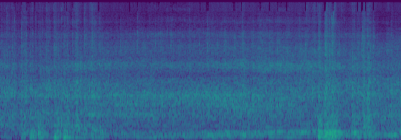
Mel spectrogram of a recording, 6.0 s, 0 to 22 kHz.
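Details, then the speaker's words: Model locomotive after a wheel setting was reset from 14.7 (which locked the wheels on curves and points) to 14.3, and its bouncing rear pony truck got a stronger spring and a limiting washer: a steady, even buzz with no catches or clunks. "So, I swapped the spring with a a stronger one and fitted a washer to the top of the screw that uh limits movement and it seems to have done the trick."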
